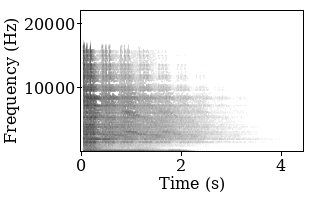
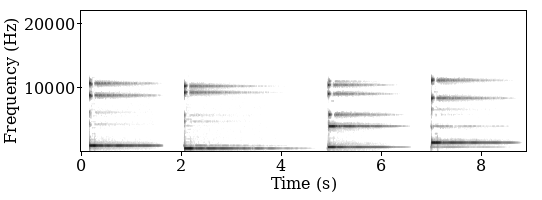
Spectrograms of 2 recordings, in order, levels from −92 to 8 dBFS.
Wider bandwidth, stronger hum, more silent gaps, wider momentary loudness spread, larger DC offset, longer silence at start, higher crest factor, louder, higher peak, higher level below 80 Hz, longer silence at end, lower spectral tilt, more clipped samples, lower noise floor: first, 17 kHz vs 11.5 kHz; neither; second, none vs 1.71-2.03 s, 4.72-4.90 s, 6.59-6.98 s; first, 27 LU vs 24 LU; neither; about the same, 0.05 s vs 0.15 s; first, 28 dB vs 18 dB; second, -23 LUFS vs -14 LUFS; about the same, -2 dBFS vs 0 dBFS; first, -44 dBFS vs -78 dBFS; first, 2.45 s vs 0.6 s; first, 0.5 dB/octave vs 3.5 dB/octave; neither; first, under -90 dBFS vs -73 dBFS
